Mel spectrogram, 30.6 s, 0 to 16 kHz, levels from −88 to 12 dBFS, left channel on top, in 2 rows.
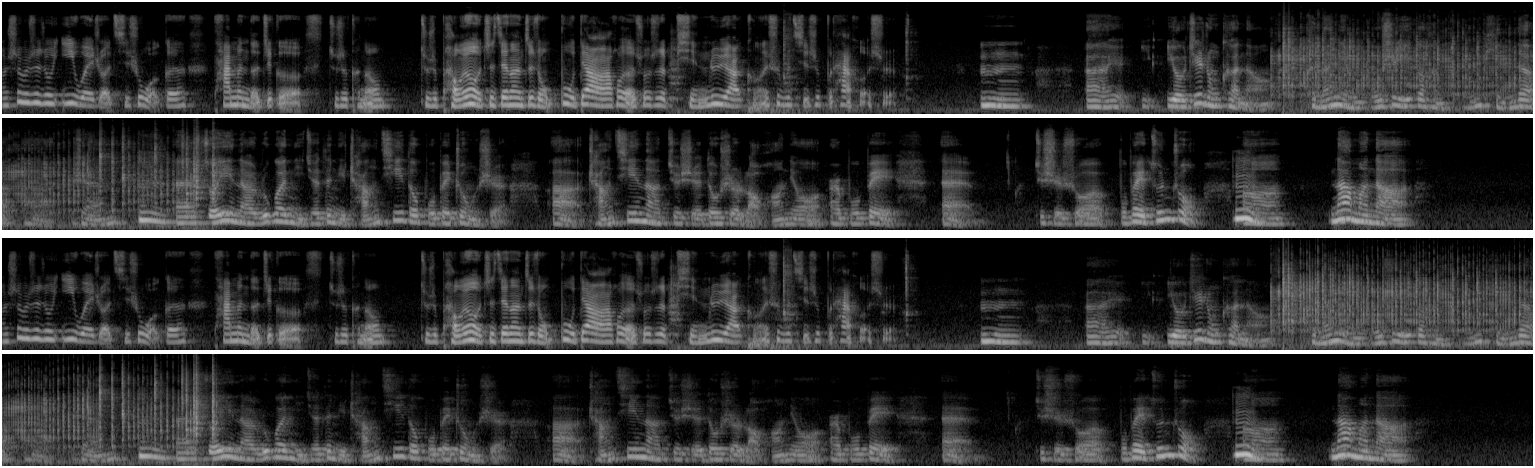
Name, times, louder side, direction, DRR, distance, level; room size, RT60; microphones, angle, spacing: voice 1, 0.0-3.8 4.2-8.9 16.7-17.1 27.6-28.0, left 1 dB, 10° left, 0.4 m, -31 dB
sound 1, 6.7-10.5 10.7-17.5, right 5 dB, 25° right, 0.6 m, -41 dB
voice 2, 9.8-10.5 10.8-12.7 13.1-16.5 17.1-25.1 25.6-28.1 28.6-29.4, left 1 dB, 60° left, 1.3 m, -35 dB
12.0 x 8.5 x 3.5 m
head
